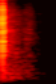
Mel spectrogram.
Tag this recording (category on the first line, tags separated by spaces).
Sound effects > Human sounds and actions
activation interface click toggle button switch off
